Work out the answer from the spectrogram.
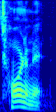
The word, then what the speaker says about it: tournament: probably figure out is tournament no not tournament tournament around this time of year I hear people all around me pronounce this word incorrectly if it was tournament there wouldn't be the letter O right now it feels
